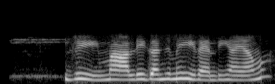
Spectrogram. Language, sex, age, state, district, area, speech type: Sindhi, male, 45-60, Uttar Pradesh, Lucknow, rural, conversation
